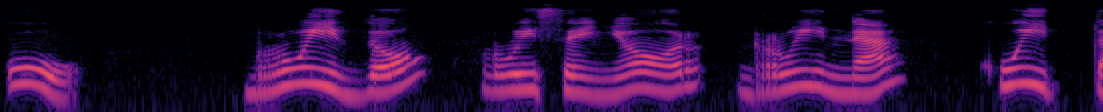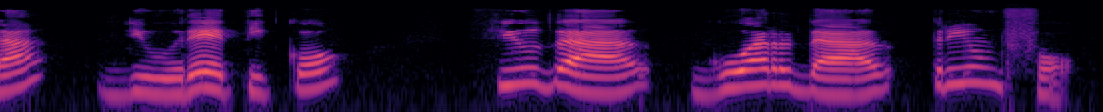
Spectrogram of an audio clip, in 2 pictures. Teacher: cada una de esas palabras que se ha separado en sílabas el diptongo se conserva unido no ha habido una separación de esas dos vocales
